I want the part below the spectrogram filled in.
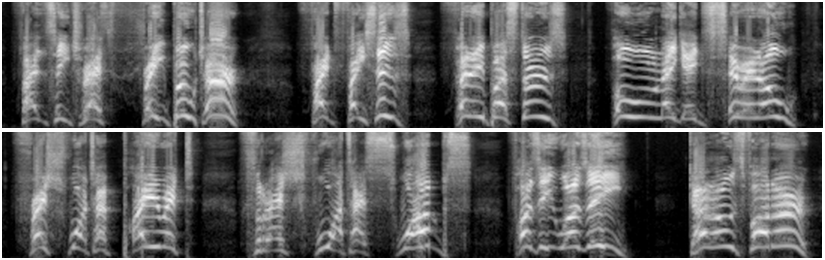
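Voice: very high voice, vocal fry, sharp tone, dry recording, clean studio sound, exaggerated voice. A performer voicing an irascible bearded old sea captain, bellowing a theatrical tirade of insults. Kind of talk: impression reeling off a list of shouted insults. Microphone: condenser mic with pop filter.

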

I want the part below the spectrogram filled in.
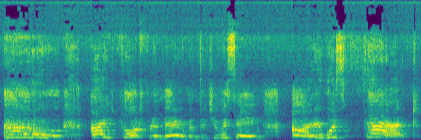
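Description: A woman's voice: high voice, lively intonation, slow, voice pushed up. Trilling, gushing fairy girl. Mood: excited. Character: sweet, naive, plump young female fairy. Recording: echoey room.

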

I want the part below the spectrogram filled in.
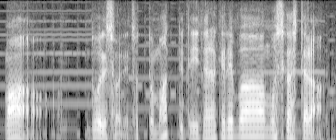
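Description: Male speedrunner at home, modest and polite, talks very fast with a gravelly edge, faint game music behind. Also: on the high side. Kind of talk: casual chat while playing.

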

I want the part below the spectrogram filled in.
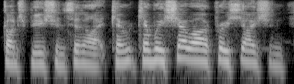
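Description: A man's voice: fairly high pitch, a little fast, darkish tone. A man with a Northern English accent hosting a radio club meeting, talking casually with many restarts and fillers. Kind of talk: casual club talk over video call.

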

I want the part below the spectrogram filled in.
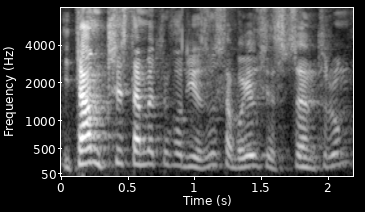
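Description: A man with a somewhat high voice leads a Bible study class. He talks it through in a loose, conversational way, thinks aloud, and keeps tossing small check-in questions to the group. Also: fast, bright, forceful tone. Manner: thinking aloud, often tagging questions to the listeners.

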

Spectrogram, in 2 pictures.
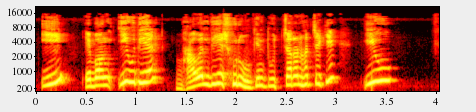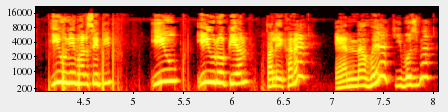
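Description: A woman teaches grammar in a cartoon lesson, her voice very high and her pace quick. She asks the class question after question and answers them herself, then says each English example slowly. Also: expressive, a little hiss or hum.

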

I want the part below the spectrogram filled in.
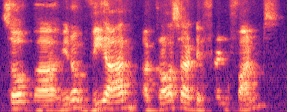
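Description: A middle-aged man with an Indian English accent, a fund manager speaking in a measured, explanatory way on a video call. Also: on the high side, rough recording. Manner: measured, explanatory, many fillers. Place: indoor room.

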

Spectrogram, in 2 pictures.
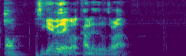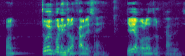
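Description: A young man, hosting casual co-op gameplay chat, excitable and jokey, talking through every move. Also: lowish voice, fast. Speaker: gaming podcast host.

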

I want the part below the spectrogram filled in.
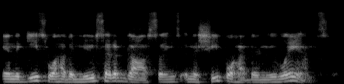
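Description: An eager, innocent young pig asking questions with earnest wonder, played by a man reading aloud. The voice is soft and a little breathy. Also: mid-range voice, animated, brisk, rough recording.

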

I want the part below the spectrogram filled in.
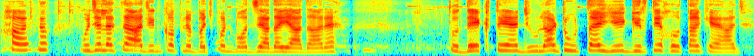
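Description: High-pitched lady from pakistan narrating a family vlog in a park, chatty and giggly. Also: moderate pace. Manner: chatty, excitable, laughs a lot. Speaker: family vlogger. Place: outdoor park.

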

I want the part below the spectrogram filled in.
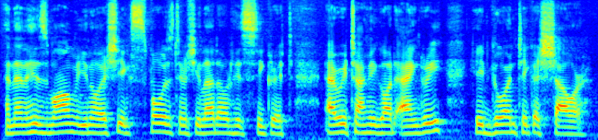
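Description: A hoarse man with a voice still recovering, teaching a religious study circle in a relaxed, conversational way and taking questions. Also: mid-range voice, fairly quick. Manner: relaxed, conversational, frequent "you know". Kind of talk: religious lecture with Q&A.

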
